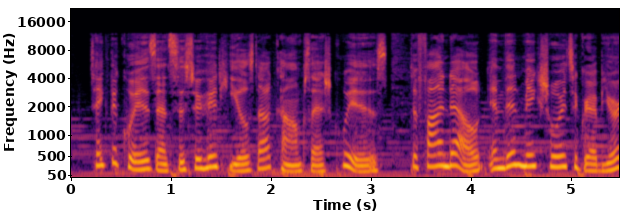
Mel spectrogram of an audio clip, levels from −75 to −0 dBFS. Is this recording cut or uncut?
uncut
